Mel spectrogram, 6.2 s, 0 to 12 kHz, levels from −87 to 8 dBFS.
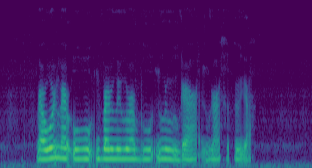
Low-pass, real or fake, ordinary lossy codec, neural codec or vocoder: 9.9 kHz; fake; Opus, 64 kbps; autoencoder, 22.05 kHz, a latent of 192 numbers a frame, VITS, trained on many speakers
